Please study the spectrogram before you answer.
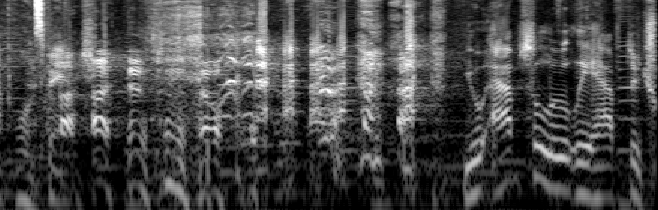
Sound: both laugh

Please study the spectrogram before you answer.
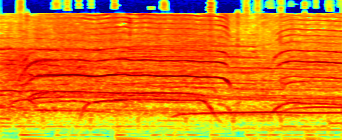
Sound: wild cheering

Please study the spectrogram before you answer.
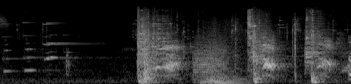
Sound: grunting

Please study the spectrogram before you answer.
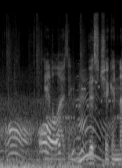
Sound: digital voice

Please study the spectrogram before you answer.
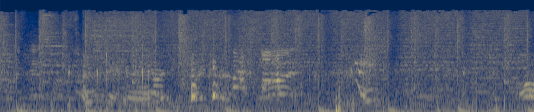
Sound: laughing

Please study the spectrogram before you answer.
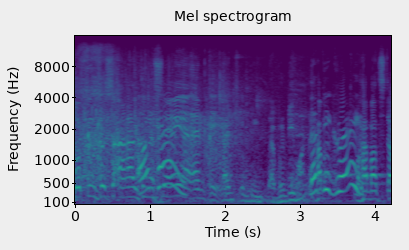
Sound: laughter and applause

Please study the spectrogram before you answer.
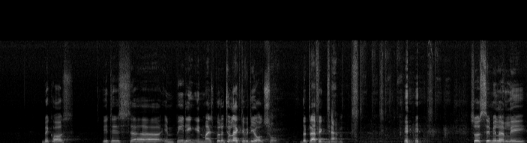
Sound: few Laugh

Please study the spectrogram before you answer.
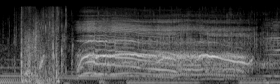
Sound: gasping; crying

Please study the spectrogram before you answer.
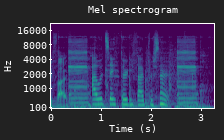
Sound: buzzer; buzzer

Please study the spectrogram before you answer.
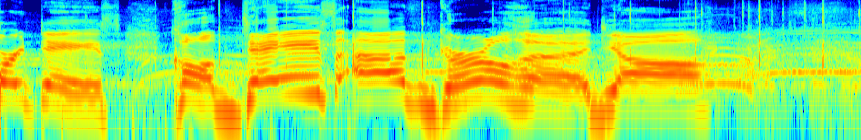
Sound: audience cheering

